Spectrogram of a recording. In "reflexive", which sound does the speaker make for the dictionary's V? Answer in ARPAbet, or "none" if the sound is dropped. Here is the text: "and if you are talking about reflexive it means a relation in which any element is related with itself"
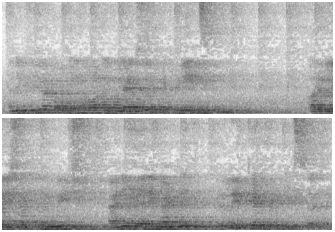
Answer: none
